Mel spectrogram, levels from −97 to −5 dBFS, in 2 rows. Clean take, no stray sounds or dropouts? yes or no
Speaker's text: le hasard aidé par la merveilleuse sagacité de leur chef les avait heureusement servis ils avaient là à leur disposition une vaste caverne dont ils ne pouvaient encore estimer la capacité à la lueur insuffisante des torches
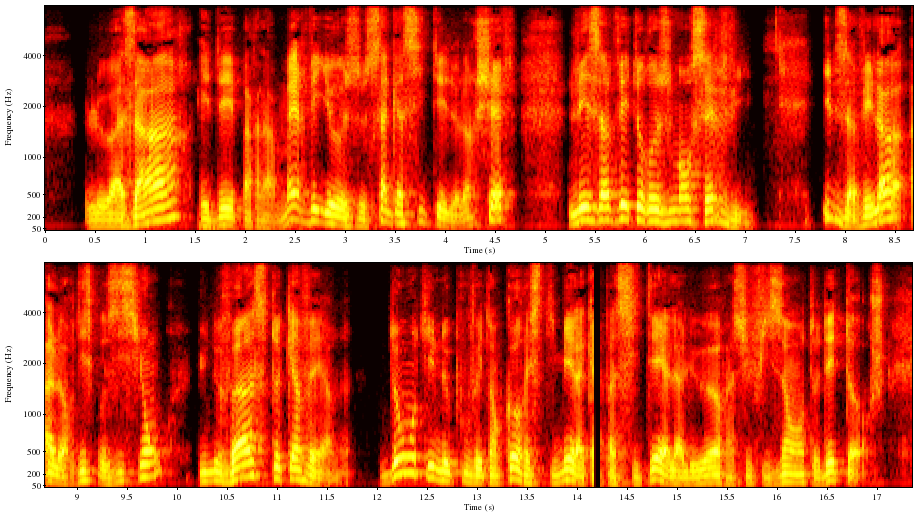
no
